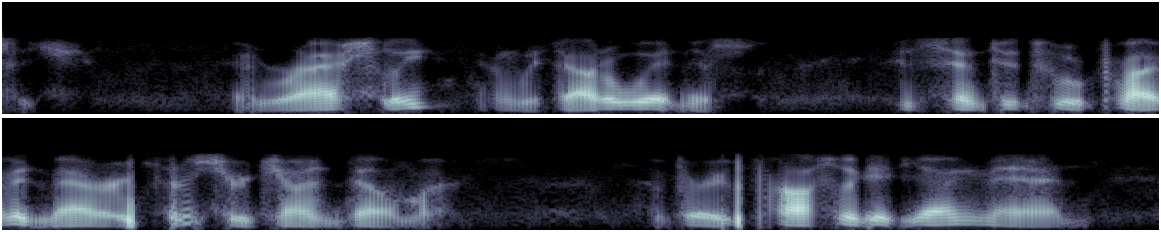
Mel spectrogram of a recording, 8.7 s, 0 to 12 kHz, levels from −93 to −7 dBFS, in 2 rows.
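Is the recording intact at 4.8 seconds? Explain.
No. From 4.73 to 5.14 s, bit errors on digital voice radio, at roughly 7 percent, scramble the vocoder's frame parameters, so pitch, level and tone jump into warbling, bleepy gibberish rather than clean dropouts. Underneath, the Codec 2 vocoder, whose heavy buzz fits about 1.6 kbit/s, rebuilds the sound from sine waves within 250 Hz to 3.6 kHz; it is robotic but steady, unlike the burst.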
